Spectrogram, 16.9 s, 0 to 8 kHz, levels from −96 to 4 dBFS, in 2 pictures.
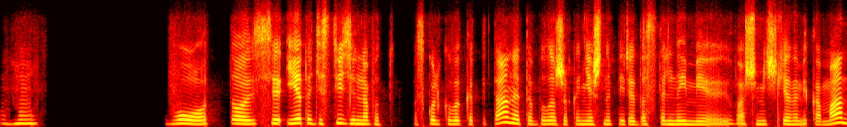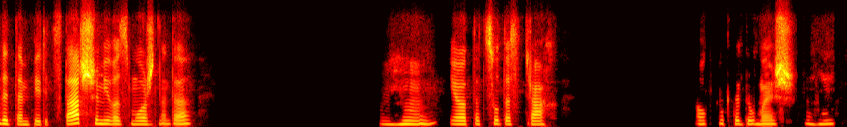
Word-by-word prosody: Мгм. 245 Hz, +1 st, -8 dB, 1.3 s
Вот, 230 Hz, -1 st, -1 dB, 0.2 s
то 240 Hz, -2 st, +2 dB
есть 230 Hz, +3 st, -1 dB
и 250 Hz, 0 st, +3 dB
это 270 Hz, -1 st, +7 dB
действительно, 235 Hz, -1 st, 0 dB
вот 210 Hz, -2 st, -10 dB, 0.3 s
поскольку 225 Hz, -1 st, -6 dB
вы 215 Hz, -1 st, -3 dB
капитан, 275 Hz, +8 st, -1 dB
это 235 Hz, -4 st, -3 dB
было 215 Hz, +2 st, -4 dB
же 210 Hz, -, +7 dB
конечно 210 Hz, +1 st, +3 dB
перед 205 Hz, -2 st, -5 dB
остальными, 205 Hz, -1 st, -4 dB
э, -, -, -13 dB
вашими 205 Hz, -3 st, +2 dB
членами 205 Hz, +1 st, +1 dB
команды, 235 Hz, +6 st, +1 dB
там 195 Hz, -3 st, -10 dB
перед 195 Hz, -1 st, -11 dB
старшими 235 Hz, -1 st, +6 dB
возможно, 205 Hz, +2 st, -4 dB
да? 235 Hz, +2 st, -7 dB, 1.9 s
Мгм. 215 Hz, +3 st, -10 dB
И 215 Hz, -2 st, -7 dB
вот 210 Hz, +1 st, -6 dB
отсюда 215 Hz, 0 st, -5 dB
страх. 200 Hz, 0 st, -8 dB, 1.4 s
А 215 Hz, -, -12 dB
как 235 Hz, -, -19 dB
ты 220 Hz, -, -12 dB
думаешь? 200 Hz, -, +2 dB
Мгм. 220 Hz, 0 st, -15 dB
215 Hz, 125 wpm, -21 LUFS, 205-235 Hz, 1.9 s, это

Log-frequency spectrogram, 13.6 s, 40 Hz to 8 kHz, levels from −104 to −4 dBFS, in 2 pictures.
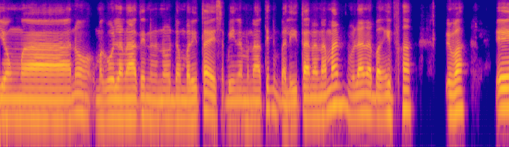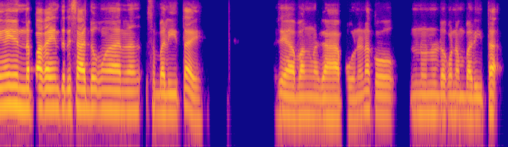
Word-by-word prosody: yung 115 Hz, -1 st, -3 dB
mga 115 Hz, 0 st, +1 dB, 0.5 s
ano, 130 Hz, -2 st, -6 dB
magulang 115 Hz, +1 st, -3 dB
natin 115 Hz, 0 st, -1 dB
nanonood 110 Hz, 0 st, -7 dB
ng 110 Hz, -1 st, -6 dB
balita, 115 Hz, +6 st, -1 dB
eh, 120 Hz, -, -2 dB
sabihin 105 Hz, -1 st, -9 dB
naman 105 Hz, 0 st, -9 dB
natin 150 Hz, +10 st, -6 dB
balita 105 Hz, +4 st, -3 dB
na 120 Hz, -, -3 dB
naman, 175 Hz, +10 st, -1 dB
wala 135 Hz, +1 st, -1 dB
na 135 Hz, -, 0 dB
bang 120 Hz, +1 st, -2 dB
iba, 155 Hz, +6 st, -5 dB, 0.4 s
'di -, -, -4 dB
ba? 150 Hz, +3 st, +3 dB, 0.4 s
Eh, 165 Hz, +1 st, +5 dB
ngayon 180 Hz, -2 st, +5 dB
napakainteresado 165 Hz, -1 st, +6 dB
ko -, -, -6 dB
nga 155 Hz, -1 st, +4 dB
na 145 Hz, 0 st, -1 dB, 0.2 s
sa 145 Hz, -, -11 dB
balita 135 Hz, 0 st, +2 dB
eh. 115 Hz, -2 st, -10 dB, 1.0 s
Kasi 140 Hz, +1 st, -5 dB
habang 125 Hz, 0 st, +1 dB
naghahapunan 120 Hz, +2 st, -1 dB
ako, 125 Hz, -2 st, -3 dB, 0.2 s
nanonood 130 Hz, 0 st, -7 dB
ako 130 Hz, 0 st, -2 dB
ng 125 Hz, -, -5 dB
balita. 120 Hz, -, 0 dB
125 Hz, 170 wpm, -22 LUFS, 115-150 Hz, 1.0 s, napakainteresado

